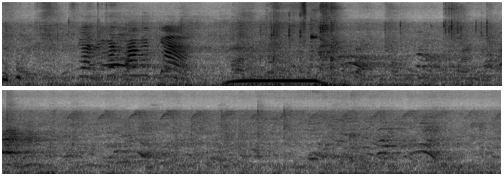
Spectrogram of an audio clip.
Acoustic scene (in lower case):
park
